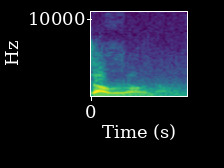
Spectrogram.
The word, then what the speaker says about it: Sauron: Lucas, is it pronounced Sauron or Sauron? uh, technically it's Sauron. That sounds gross. I'm saying Sauron, I don't care.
